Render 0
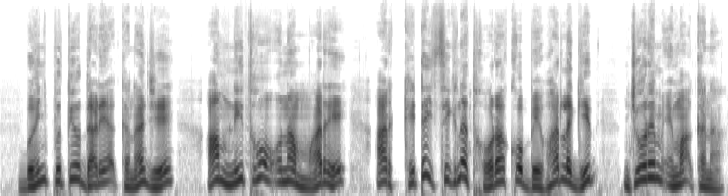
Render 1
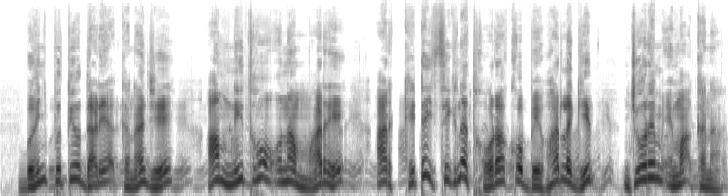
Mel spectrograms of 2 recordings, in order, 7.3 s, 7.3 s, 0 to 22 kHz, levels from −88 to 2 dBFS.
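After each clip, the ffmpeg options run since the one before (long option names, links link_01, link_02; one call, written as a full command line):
ffmpeg -i in.wav -filter_complex "[0:a]asplit=2[link_01][link_02];[link_02]adelay=209,lowpass=frequency=1100:poles=1,volume=-22dB,asplit=2[link_03][link_04];[link_04]adelay=209,lowpass=frequency=1100:poles=1,volume=0.33[link_05];[link_01][link_03][link_05]amix=inputs=3:normalize=0" out.wav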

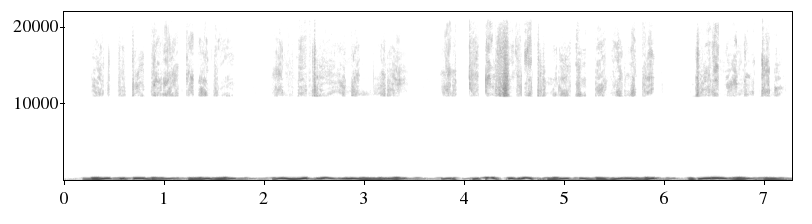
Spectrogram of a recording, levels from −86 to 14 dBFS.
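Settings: ffmpeg -i in.wav -af "afftfilt=real='re*(1-between(b*sr/4096,330,11000))':imag='im*(1-between(b*sr/4096,330,11000))':win_size=4096:overlap=0.75" out.wav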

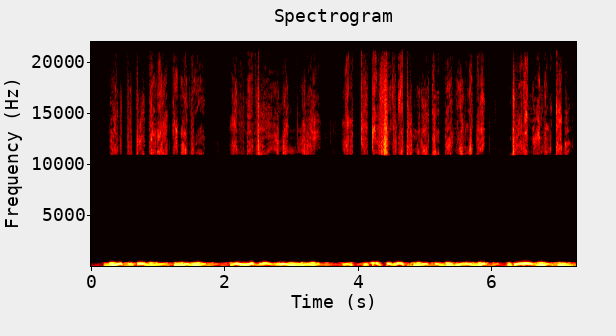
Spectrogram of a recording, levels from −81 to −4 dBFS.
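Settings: ffmpeg -i in.wav -af "adynamicequalizer=threshold=0.00158:dfrequency=3000:dqfactor=0.7:tfrequency=3000:tqfactor=0.7:attack=5:release=100:ratio=0.375:range=2.5:mode=boostabove:tftype=highshelf,volume=8dB" out.wav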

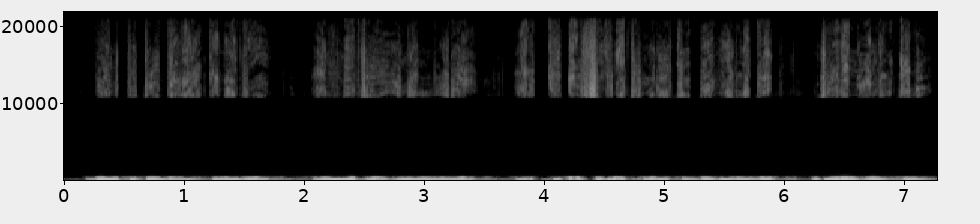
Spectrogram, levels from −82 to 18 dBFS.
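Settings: ffmpeg -i in.wav -af anull out.wav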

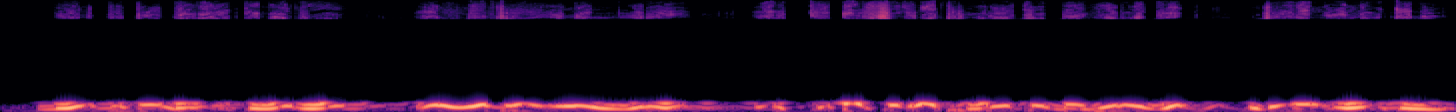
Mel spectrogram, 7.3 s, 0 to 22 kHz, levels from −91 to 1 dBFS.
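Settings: ffmpeg -i in.wav -filter_complex "[0:a]asplit=2[link_01][link_02];[link_02]adelay=2.4,afreqshift=-0.33[link_03];[link_01][link_03]amix=inputs=2:normalize=1" out.wav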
